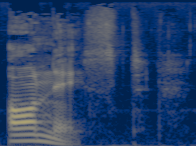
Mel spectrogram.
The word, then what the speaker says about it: honest: The four words that begin with a mute H. Our, air, honour, honest. So, an honest man.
